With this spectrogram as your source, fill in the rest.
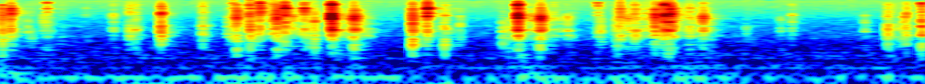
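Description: Fingertips type quick, irregular taps on a vintage beige plastic full-size Fujitsu Siemens keyboard with a hollow case, including keys on the numpad. Each press gives a short, clicky, bright tap that dies away almost at once, over a steady low hum.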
